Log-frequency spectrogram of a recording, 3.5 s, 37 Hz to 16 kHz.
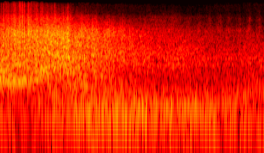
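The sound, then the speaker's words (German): A loud, roaring jet engine rumble fills the whole stretch, a broad continuous thunder with a slowly fading high hiss, as two Polish F-16 fighter jets pass over the Vistula river during a NATO exercise. No one speaks. “Kurz darauf donnern 2 polnische F-16-Kampfjets über die Weichsel.”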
